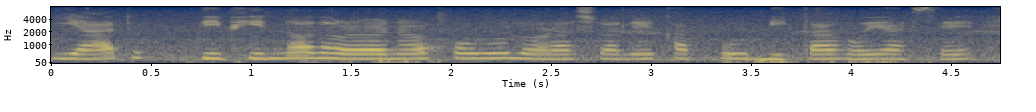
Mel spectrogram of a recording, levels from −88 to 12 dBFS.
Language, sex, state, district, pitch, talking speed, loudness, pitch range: Assamese, female, Assam, Kamrup Metropolitan, 245 Hz, 125 wpm, -14 LUFS, 240-260 Hz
